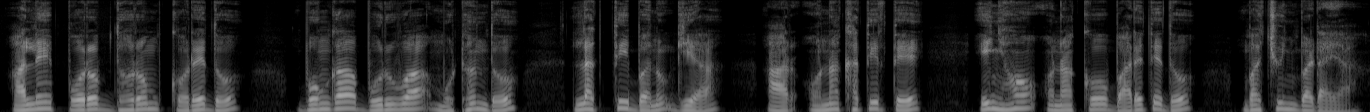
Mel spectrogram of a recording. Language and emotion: Santali, neutral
